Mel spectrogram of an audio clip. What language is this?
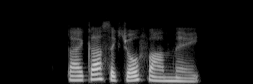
Cantonese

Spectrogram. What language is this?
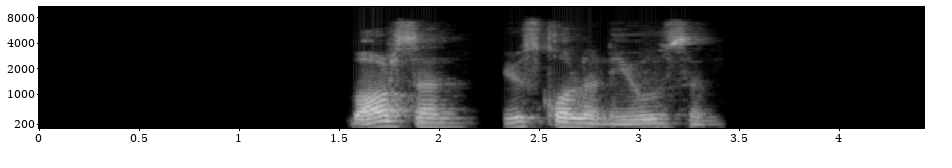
Uzbek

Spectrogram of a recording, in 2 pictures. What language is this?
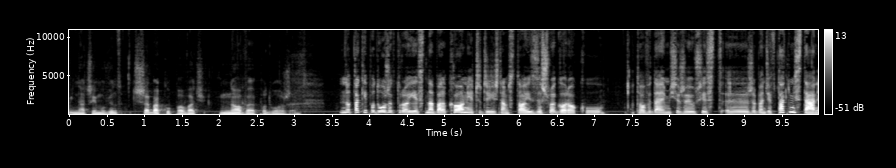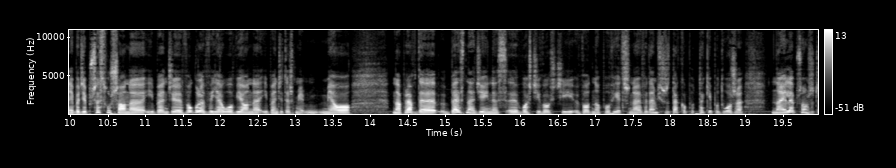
Polish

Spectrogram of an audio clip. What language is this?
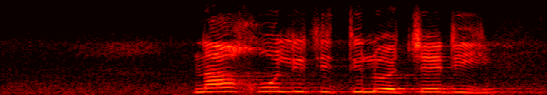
Northern Sotho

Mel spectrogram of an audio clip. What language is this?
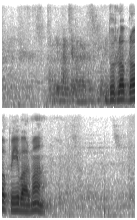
Nepali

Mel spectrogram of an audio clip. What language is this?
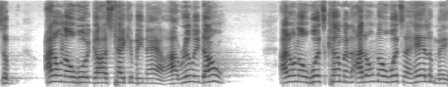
English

